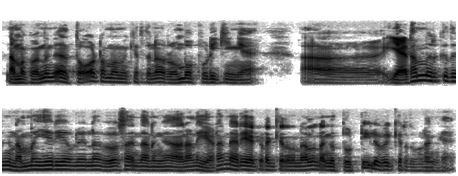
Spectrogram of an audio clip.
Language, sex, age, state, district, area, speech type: Tamil, male, 45-60, Tamil Nadu, Erode, urban, spontaneous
